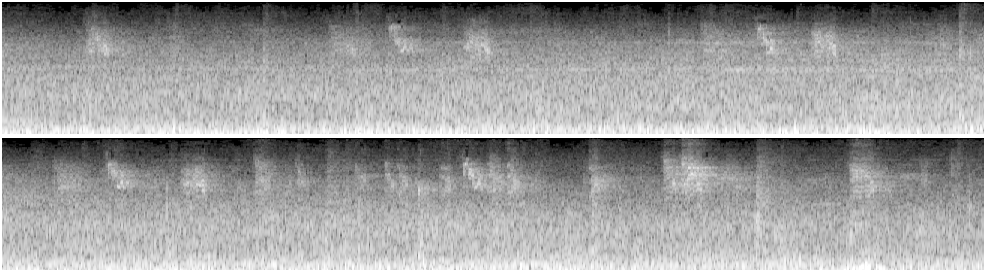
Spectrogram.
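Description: Small birds chirping in many short, high calls over a steady low rumble of street noise, with a single low thump near the end.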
